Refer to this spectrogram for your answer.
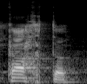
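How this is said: It is said in a Rio/Northeast accent. "no Rio de Janeiro e no Nordeste"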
